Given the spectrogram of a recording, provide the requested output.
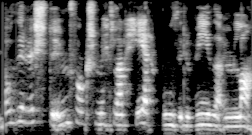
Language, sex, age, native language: Icelandic, female, 40-49, Icelandic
